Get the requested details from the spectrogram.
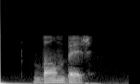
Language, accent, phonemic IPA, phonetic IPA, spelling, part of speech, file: Armenian, Eastern Armenian, /bɑnˈbeɾ/, [bɑnbéɾ], բանբեր, noun, Hy-բանբեր.ogg
- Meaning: messenger, envoy, herald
